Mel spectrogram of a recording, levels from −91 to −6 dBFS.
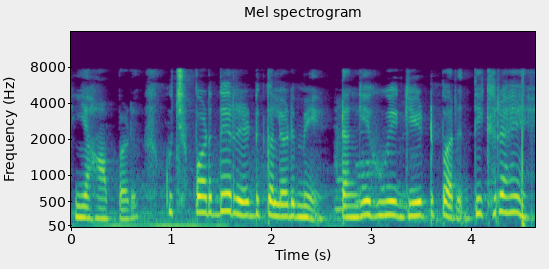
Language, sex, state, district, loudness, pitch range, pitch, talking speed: Hindi, female, Bihar, West Champaran, -15 LUFS, 205-280 Hz, 245 Hz, 180 wpm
